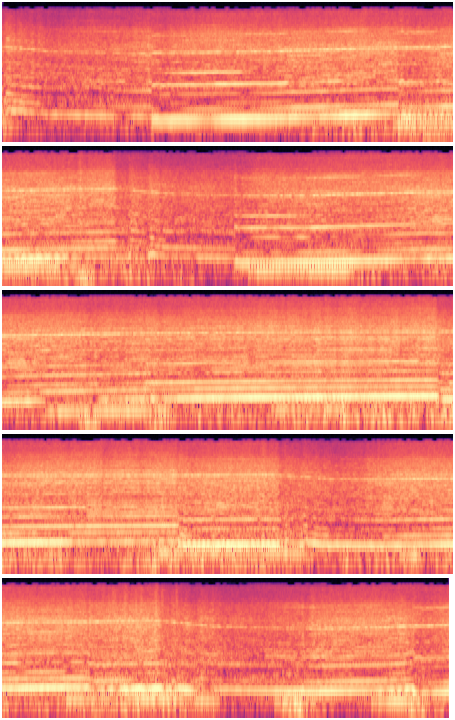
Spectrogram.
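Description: A racing car engine whines at high pitch, rising through the gears and dropping as it slows for corners.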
